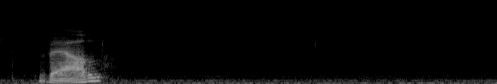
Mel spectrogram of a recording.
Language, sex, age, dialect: Faroese, male, 15-35, Suðurstreymoy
